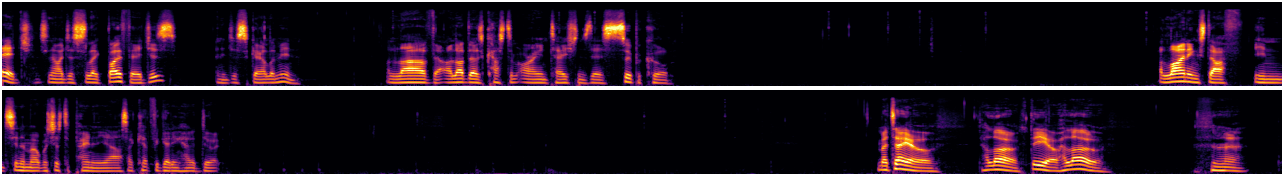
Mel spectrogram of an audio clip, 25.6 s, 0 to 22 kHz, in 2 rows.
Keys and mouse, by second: 2.1-3.8 drag, 5.5 middle click, 6.6-8.1 drag, 8.7 shift+middle click, 9.7-11.3 middle drag.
